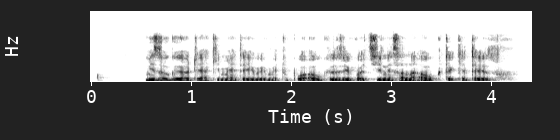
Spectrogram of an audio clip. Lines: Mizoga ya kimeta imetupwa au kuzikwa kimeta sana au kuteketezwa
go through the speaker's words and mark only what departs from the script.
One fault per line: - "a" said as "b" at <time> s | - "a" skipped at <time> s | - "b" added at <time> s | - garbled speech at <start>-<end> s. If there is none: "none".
- "yote" added at 0.9 s
- "iwe" added at 1.6 s
- "kimeta" said as "chini" at 2.7 s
